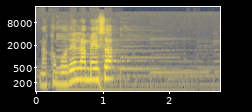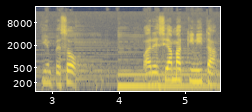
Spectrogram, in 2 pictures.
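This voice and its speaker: A man preaches a testimony sermon in a high, bright register, hammering home a repeated refrain and firing rhetorical questions at the congregation. His voice rings through a church hall with a long reverb tail. Soft guitar plays faintly underneath. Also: moderate pace. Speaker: member of the pastoral team.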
